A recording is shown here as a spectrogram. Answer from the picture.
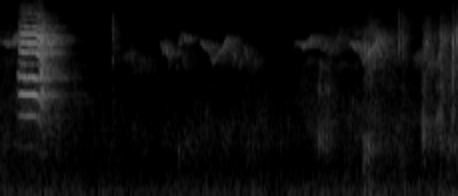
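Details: Baby monkey Adler, held by a small monkey, cries because he misses his mother and is hungry: a loud, shrill, harmonic squeal at the start, then thin high whines trailing off over a few seconds.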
